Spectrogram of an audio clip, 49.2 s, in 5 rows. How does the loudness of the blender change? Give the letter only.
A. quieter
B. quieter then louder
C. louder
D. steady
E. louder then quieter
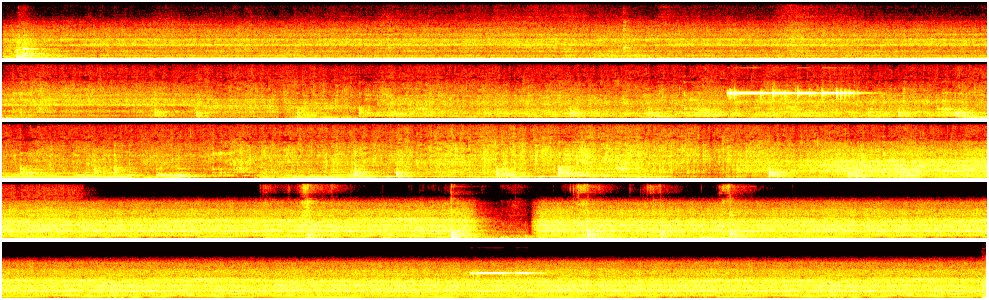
C.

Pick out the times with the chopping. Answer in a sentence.
You can hear the chopping from 32.1 to 37.5 s.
